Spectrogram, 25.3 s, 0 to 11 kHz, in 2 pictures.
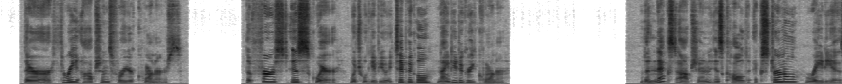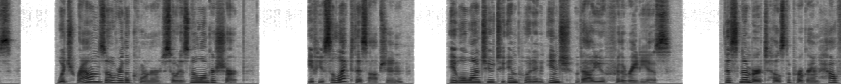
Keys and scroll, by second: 24.4 1.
